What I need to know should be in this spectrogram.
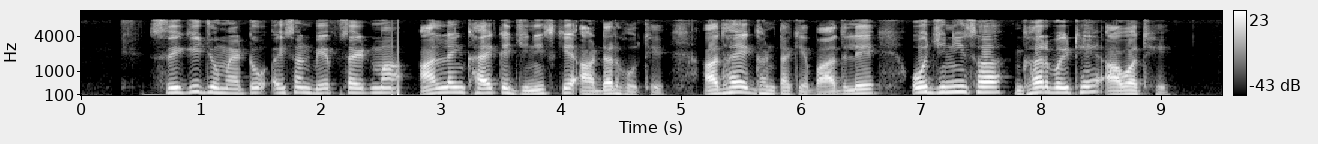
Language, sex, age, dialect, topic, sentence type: Chhattisgarhi, male, 18-24, Western/Budati/Khatahi, agriculture, statement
